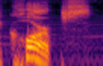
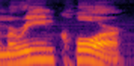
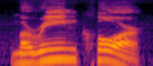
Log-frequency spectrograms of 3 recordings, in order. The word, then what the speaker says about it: Marine Corps: a reminder this word we do not pronounce the P we don't say corpse we say core CEO like cor okay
